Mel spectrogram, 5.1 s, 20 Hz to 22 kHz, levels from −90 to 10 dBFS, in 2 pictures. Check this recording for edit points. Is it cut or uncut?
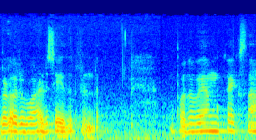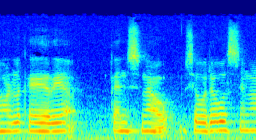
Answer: cut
